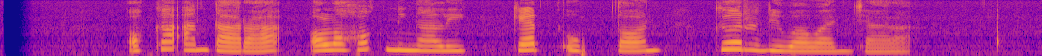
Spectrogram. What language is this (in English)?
Sundanese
